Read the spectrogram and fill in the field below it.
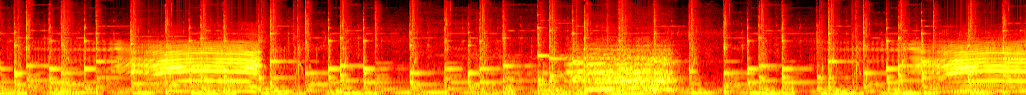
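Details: Cow mooing, three drawn-out lowing calls with a wavering, rise-and-fall tone, each lasting about a second, spaced several seconds apart over a steady, beat-driven children's music track.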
